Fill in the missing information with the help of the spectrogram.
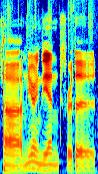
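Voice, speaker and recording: A young man with a slightly hoarse, rough throat, chatting casually and rambling through gameplay commentary with many fillers and self-corrections. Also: sits low, steady tone, moderate pace, fairly bright tone, slight background noise. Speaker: gaming video host. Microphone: desk mic with noise gate.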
